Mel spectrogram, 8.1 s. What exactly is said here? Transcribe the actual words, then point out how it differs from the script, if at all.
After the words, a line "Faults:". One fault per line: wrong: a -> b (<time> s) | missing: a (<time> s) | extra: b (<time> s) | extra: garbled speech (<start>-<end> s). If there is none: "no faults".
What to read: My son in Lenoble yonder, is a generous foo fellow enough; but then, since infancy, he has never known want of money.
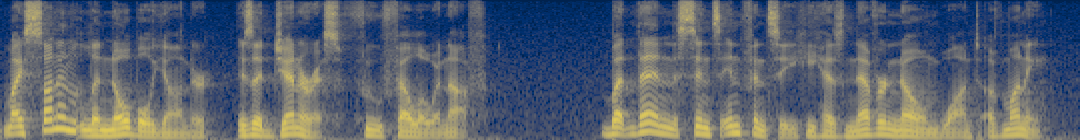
My son in Lenoble yonder, is a generous foo fellow enough; but then, since infancy, he has never known want of money.
Faults:
no faults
